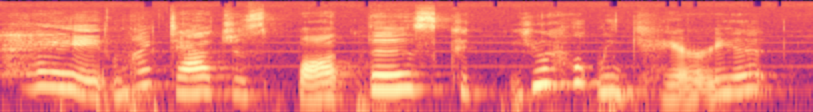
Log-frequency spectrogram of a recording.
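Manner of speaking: timid high voice. Retelling asking burly guys to help carry his dad's purchase, retelling own raised voice. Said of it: "my voice goes up".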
